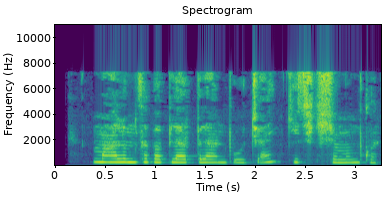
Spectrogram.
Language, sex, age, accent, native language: Uzbek, female, 18-24, Qashqadaryo, Uzbek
